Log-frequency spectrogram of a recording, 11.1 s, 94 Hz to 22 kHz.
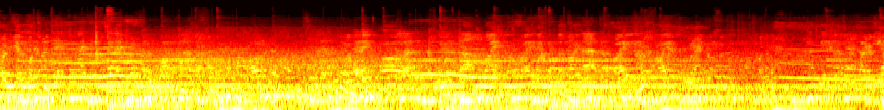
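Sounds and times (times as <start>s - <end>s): person singing: 0.0s - 2.3s
music with held notes: 0.0s - 11.0s.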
